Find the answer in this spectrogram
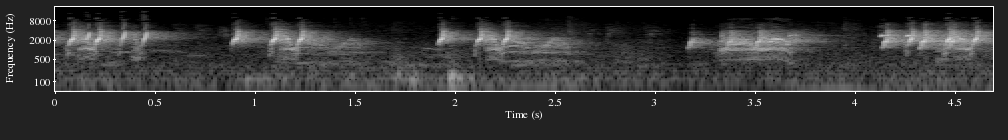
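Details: Bater, the common quail, recorded 5 June 2025 for use in hunting: crisp clipped notes bunched in short rapid triplets, with brief pauses between bursts and a rougher, buzzier phrase near the end.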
